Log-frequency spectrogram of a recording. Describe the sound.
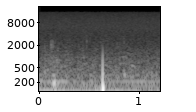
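A heartbeat pulse sound effect gives a single deep, soft thump over a steady low hum.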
